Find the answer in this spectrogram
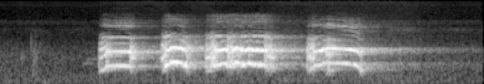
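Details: Wild red junglefowl crowing to mark its territory in an industrial plantation forest in Riau, Indonesia: one harsh, broken crow in four choppy segments, the last drawn out and fading, against a quiet background.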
